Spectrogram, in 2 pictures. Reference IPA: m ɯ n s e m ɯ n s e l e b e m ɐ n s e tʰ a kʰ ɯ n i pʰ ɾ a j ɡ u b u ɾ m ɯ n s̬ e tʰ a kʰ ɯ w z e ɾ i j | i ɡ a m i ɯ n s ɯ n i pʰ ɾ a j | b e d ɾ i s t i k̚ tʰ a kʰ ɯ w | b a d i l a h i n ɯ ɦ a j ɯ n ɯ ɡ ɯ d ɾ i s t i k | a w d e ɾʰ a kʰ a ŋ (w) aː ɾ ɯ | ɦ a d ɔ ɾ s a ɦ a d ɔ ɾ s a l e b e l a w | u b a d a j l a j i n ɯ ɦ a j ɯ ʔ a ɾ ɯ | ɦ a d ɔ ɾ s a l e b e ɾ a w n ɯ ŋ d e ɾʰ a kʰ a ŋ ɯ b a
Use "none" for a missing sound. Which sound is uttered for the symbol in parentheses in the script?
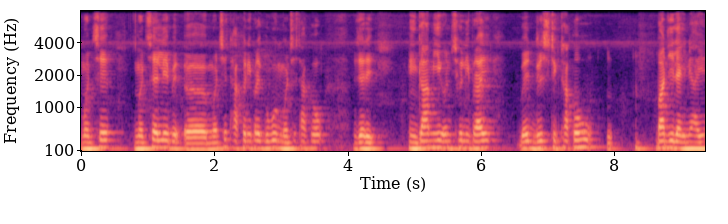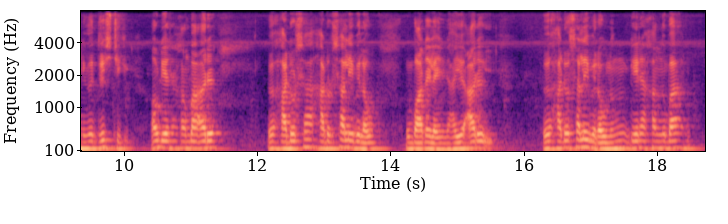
b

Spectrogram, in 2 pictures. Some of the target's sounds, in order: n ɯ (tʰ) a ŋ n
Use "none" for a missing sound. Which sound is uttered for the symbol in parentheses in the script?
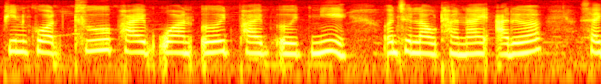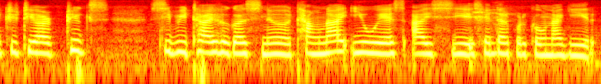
tʰ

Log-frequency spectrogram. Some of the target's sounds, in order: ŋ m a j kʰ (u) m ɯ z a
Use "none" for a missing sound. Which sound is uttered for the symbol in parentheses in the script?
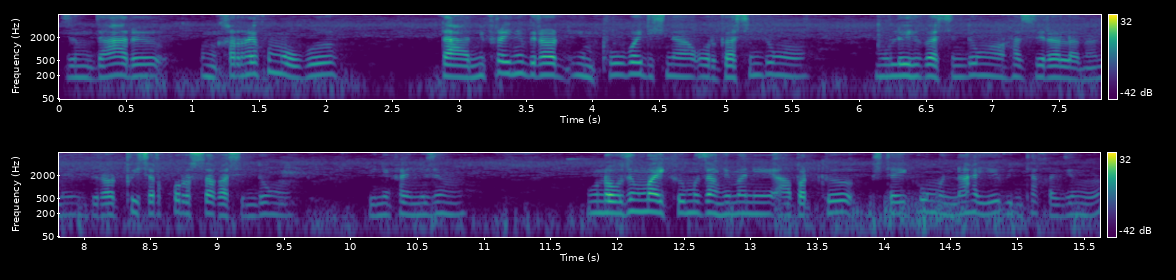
ɯ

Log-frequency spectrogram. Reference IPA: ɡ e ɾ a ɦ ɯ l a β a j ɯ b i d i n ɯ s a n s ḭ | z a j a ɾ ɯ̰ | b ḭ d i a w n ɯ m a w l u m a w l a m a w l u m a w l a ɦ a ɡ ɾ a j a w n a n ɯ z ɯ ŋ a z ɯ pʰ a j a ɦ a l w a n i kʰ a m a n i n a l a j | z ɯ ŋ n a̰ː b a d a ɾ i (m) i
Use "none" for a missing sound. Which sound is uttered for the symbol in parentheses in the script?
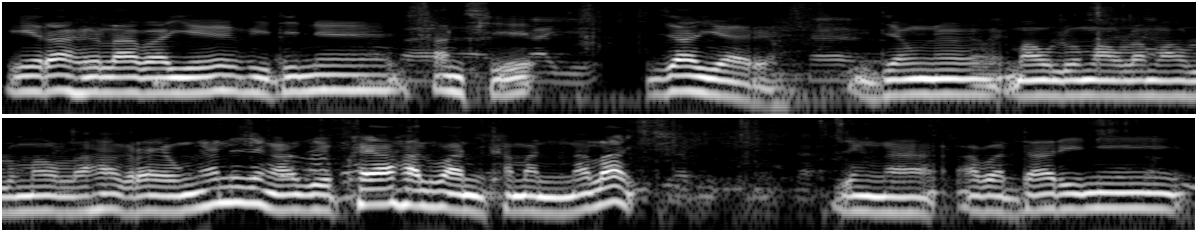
n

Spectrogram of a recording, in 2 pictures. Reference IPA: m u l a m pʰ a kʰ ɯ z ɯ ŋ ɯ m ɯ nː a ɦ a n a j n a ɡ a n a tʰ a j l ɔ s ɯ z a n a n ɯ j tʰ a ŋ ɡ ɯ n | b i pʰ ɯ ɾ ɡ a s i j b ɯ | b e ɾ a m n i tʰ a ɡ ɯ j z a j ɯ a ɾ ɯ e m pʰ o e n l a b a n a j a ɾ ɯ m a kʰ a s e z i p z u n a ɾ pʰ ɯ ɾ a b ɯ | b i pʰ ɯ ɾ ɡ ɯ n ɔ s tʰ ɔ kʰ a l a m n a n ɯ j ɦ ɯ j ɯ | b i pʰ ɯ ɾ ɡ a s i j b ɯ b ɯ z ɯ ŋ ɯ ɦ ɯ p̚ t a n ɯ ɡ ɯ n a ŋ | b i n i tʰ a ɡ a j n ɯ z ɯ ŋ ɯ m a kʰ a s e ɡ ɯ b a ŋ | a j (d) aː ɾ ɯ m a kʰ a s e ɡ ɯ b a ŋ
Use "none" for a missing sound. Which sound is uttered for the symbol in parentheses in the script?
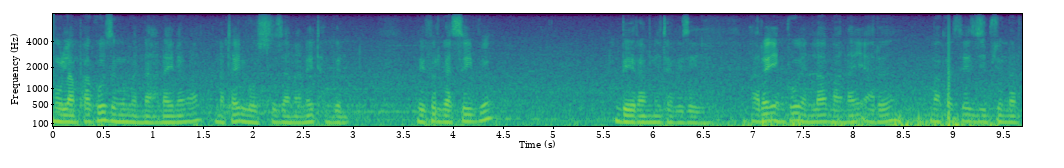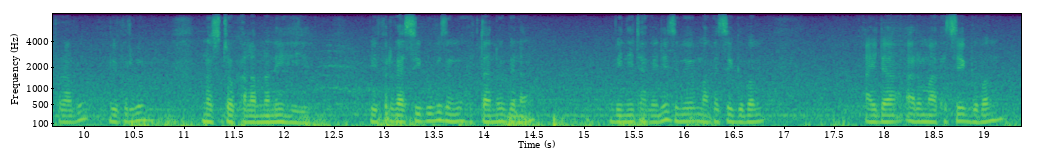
d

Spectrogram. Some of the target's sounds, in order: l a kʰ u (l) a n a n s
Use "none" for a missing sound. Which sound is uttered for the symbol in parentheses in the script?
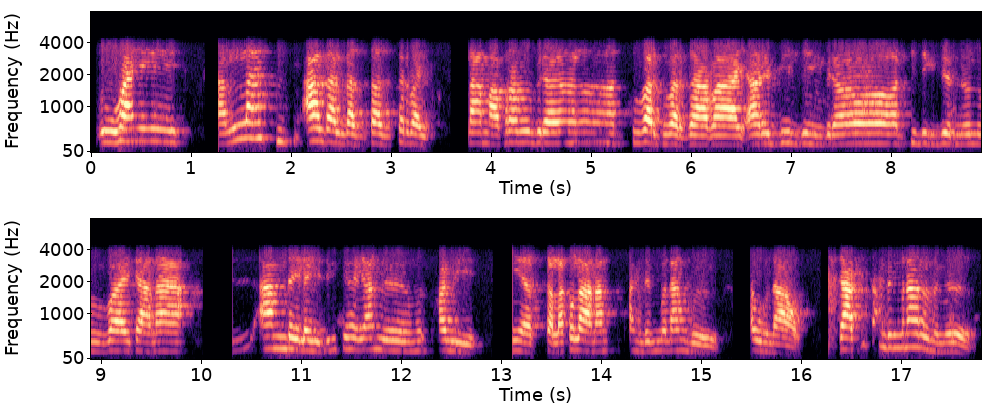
l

